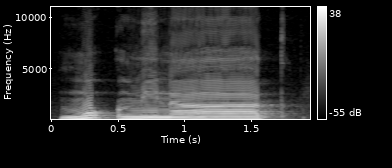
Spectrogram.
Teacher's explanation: یہاں پر حمزہ ساکنہ ہے, اس کو جھٹکا دے کر پڑھیں گے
